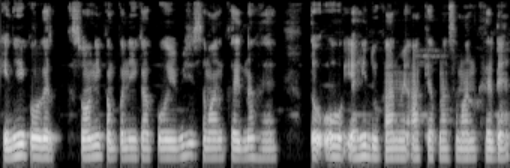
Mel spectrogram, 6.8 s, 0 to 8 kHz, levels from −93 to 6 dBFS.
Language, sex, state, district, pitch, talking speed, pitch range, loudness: Hindi, male, Uttar Pradesh, Etah, 125 Hz, 175 wpm, 125-160 Hz, -16 LUFS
